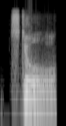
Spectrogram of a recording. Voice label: "stool", British

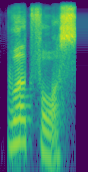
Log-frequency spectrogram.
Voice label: "workforce", Indian

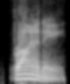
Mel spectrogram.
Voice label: "briny", American

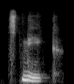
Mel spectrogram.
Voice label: "sneak", Indian

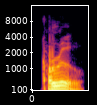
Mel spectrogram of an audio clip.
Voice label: "Karroo", American

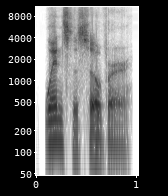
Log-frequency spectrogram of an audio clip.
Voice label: "whencesoever", American

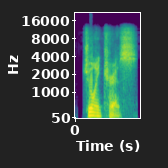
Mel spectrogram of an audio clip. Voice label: "jointress", American

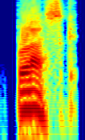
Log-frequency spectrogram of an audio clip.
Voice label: "brusque", American

